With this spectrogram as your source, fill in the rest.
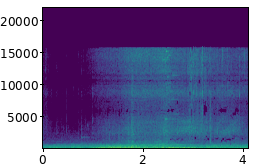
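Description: A deep electric crackle bursts out.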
